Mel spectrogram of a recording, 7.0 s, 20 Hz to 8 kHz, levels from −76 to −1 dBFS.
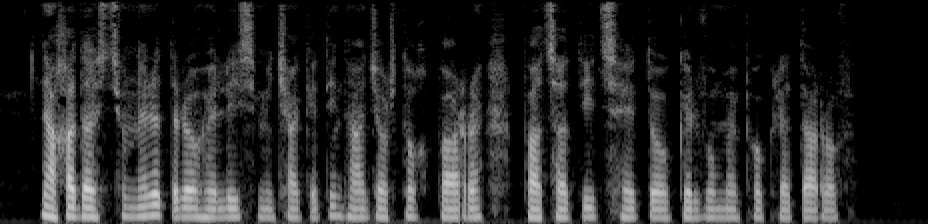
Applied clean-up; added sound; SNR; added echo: none; none; none; none.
